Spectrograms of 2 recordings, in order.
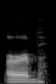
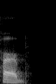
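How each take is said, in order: First: The word starts with no h sound. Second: The word starts with an h sound. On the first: The speaker calls it wrong. "I really dislike it when people say herb" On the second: The speaker calls it right. "The only one that makes me mad is um is herb"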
